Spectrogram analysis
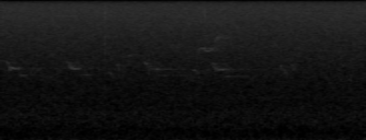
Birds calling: American Robin (Turdus migratorius), Pacific-slope Flycatcher (Empidonax difficilis)

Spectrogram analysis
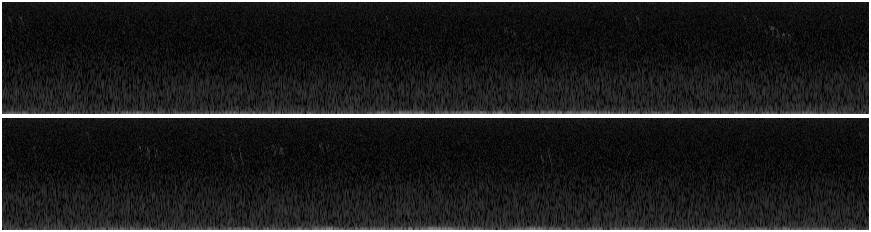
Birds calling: American Pipit (Anthus rubescens), Gray-crowned Rosy-Finch (Leucosticte tephrocotis)

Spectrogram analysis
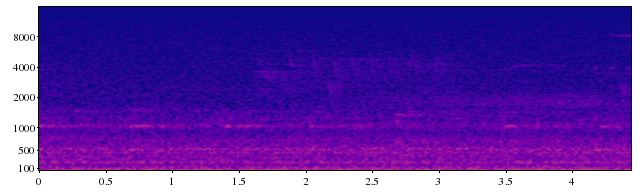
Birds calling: Canada Goose (Branta canadensis)

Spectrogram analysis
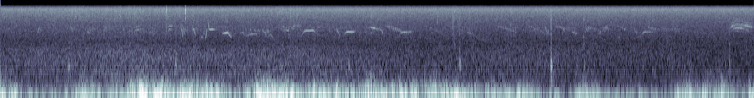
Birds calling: Hawaii Amakihi (Chlorodrepanis virens), Red-billed Leiothrix (Leiothrix lutea), Eurasian Skylark (Alauda arvensis)

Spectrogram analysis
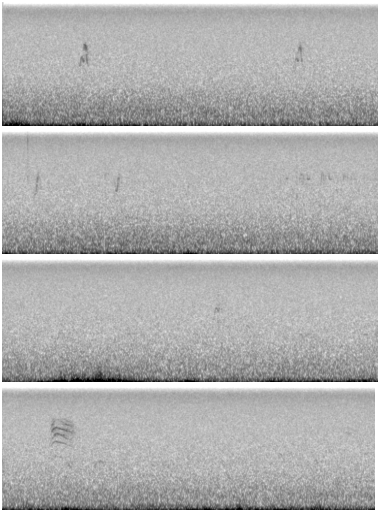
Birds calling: Hawaii Amakihi (Chlorodrepanis virens), House Finch (Haemorhous mexicanus)

